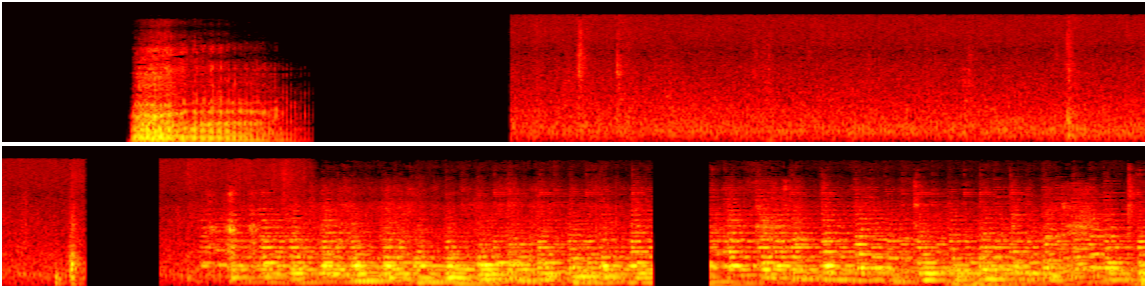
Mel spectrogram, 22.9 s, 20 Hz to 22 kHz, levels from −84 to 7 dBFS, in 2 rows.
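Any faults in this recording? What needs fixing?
Two playback stalls: the sound halts mid-flow from 12.26 to 12.99 s (0.73 s) and from 17.93 to 18.50 s (0.57 s), likely because the player starved or its thread blocked. Unlike a brief dropout, these silences last over half a second. Deeper buffering and a non-blocking audio thread would prevent them.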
